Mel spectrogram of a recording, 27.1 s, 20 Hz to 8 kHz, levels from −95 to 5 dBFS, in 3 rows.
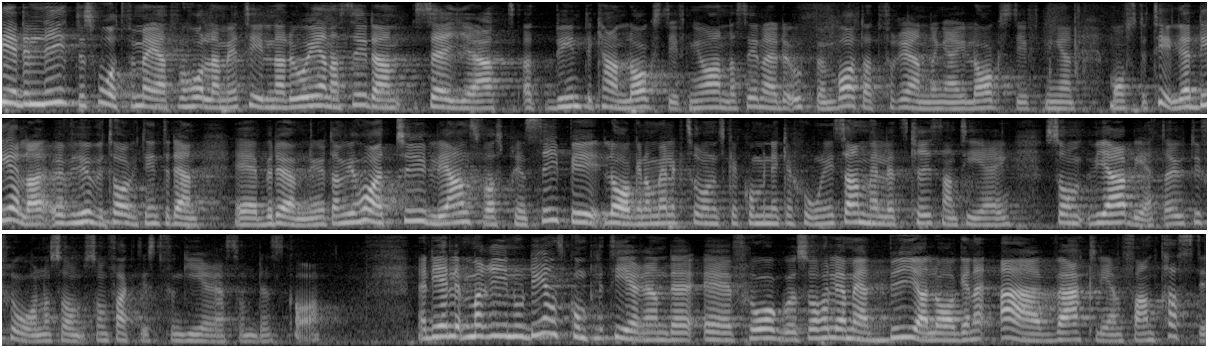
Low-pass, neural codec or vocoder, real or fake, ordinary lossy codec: none; none; real; none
